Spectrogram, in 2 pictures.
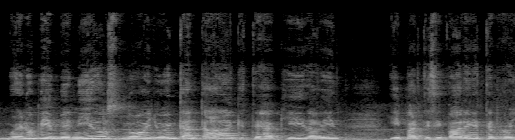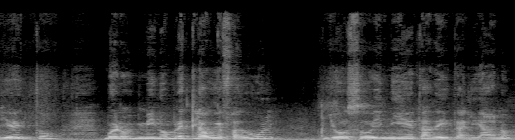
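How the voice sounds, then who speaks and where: A woman speaks with a fairly high voice. Some room echo can be heard. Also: fairly even intonation, fairly slow pace. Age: 60s. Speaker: lawyer, interviewee. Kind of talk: interview testimony. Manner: hesitant, many fillers.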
